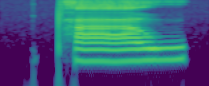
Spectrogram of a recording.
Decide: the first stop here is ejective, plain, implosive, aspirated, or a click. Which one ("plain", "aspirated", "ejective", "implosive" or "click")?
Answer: aspirated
